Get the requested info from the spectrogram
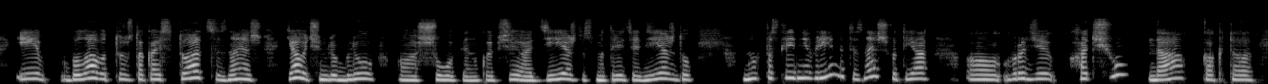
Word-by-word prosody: И 260 -3 0 0.2
была 225 +8 +4
вот 245 -5 -4
тоже 230 -3 -4
такая 230 +2 -1
ситуация, 265 +2 +1
знаешь, 225 +1 +2 0.3
я 300 +3 +6
очень 225 -4 +1
люблю, 220 +5 +2 0.2
э, 195 -2 +2
шопинг, 185 -2 -1
вообще 195 +4 -1
одежду, 205 +4 +1
смотреть 200 +1 +1
одежду. 220 +2 +1 0.5
Но 240 +4 +4
в 270 - -23
последнее 295 +1 +1
время, 360 +8 +1
ты 240 - -6
знаешь, 355 +10 -2
вот 245 -3 -6
я, 260 +2 +1 0.4
э, 225 -1 +3
вроде 250 +1 0
хочу, 265 +8 -2 0.3
да, 225 +8 +2 0.2
как-то, 215 -1 -2
230 Hz, 135 wpm, -23 LUFS, 210-265 Hz, 0.5 s, я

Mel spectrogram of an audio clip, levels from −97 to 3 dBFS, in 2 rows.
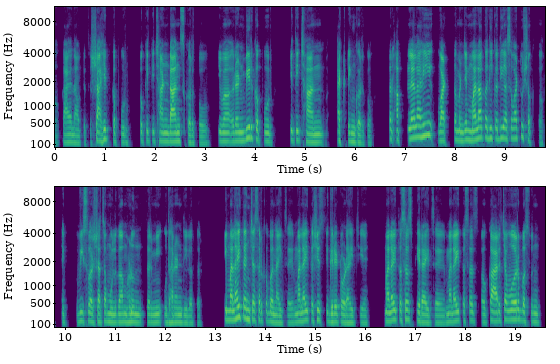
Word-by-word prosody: काय 130 0 -2
नाव 125 -2 -5
त्याचं 110 -1 -15
शाहिद 175 +2 +2
कपूर, 140 -3 -8
तो 160 +6 -12
किती 160 -1 -6
छान 150 -1 +1
डान्स 150 0 +6
करतो 120 -3 -7 0.2
किंवा 150 -1 +2
रणबीर 155 +7 +4
कपूर 150 -5 -3 0.4
किती 165 -1 -2
छान 135 -2 +2 0.3
एक्टिंग 145 -2 -1
करतो. 115 -3 -6 0.4
तर 190 - -1
आपल्याला 205 +5 +3
ही 250 +3 +4
वाटतं, 160 +2 +1
म्हणजे 165 0 +1
मला 170 +4 +5
कधी-कधी 200 -1 -2
असं 195 +1 -2
वाटू 195 +3 -3
शकतं. 110 - -10 0.2
एक 135 - -10 0.2
20 155 +1 -2
वर्षाचा 145 0 0
मुलगा 140 -1 0
म्हणून 135 0 0 0.2
जर 135 - -2
मी 135 +1 -1
उदाहरण 135 0 -2
दिलं 125 -1 -6
तर - - -12 0.5
की - - +4
मलाही 175 +5 +7
त्यांच्यासारखं 175 -4 +1
बनायचं 125 -3 -1
आहे. 125 - -6
मलाही 145 +5 +2
तशीच 165 +2 0
सिगारेट 140 -1 -1
ओढायची 125 -1 -2
आहे, 120 - -8 0.4
मलाही 160 +3 +5
तसंच 175 +1 -1
फिरायचं 130 -4 0
आहे, 120 -1 -4
मलाही 145 +4 +3
तसंच 160 +1 -6
अ, 135 - -3
कारच्या 160 +2 +4
वर 175 +1 +5
बसून, 150 -4 -3
150 Hz, 175 wpm, -25 LUFS, 135-170 Hz, 0.5 s, मलाही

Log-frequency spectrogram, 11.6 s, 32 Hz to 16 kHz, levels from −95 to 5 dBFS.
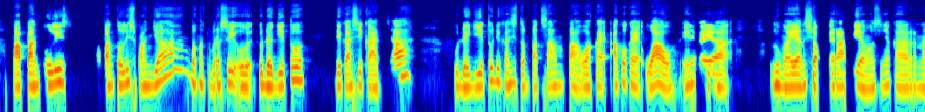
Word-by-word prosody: papan 135 +1 +6
tulis 160 +4 +4 0.4
papan 140 0 0
tulis 155 +3 +1
panjang 175 - 0
banget 150 -2 -2
bersih. 135 +4 0
U - - +2 0.2
udah 140 -1 +4
gitu 140 +7 0 0.5
dikasih 135 +2 0
kaca, 125 +10 0 0.7
udah 135 -1 0
gitu 135 +6 -1
dikasih 155 -2 -3
tempat 135 - -4
sampah, 140 +2 -2
wah 135 - +1
kayak 135 - -2
aku 160 - 0
kayak 130 -3 0
wow 140 - +6 0.2
ini 140 +4 -2
kayak 140 -2 +4 0.7
lumayan 135 -2 +3
shock 135 - +2
therapy 135 +1 0
ya, - - +3
maksudnya 135 +4 -7
karena 125 0 -2
140 Hz, 155 wpm, -22 LUFS, 135-150 Hz, 0.7 s, papan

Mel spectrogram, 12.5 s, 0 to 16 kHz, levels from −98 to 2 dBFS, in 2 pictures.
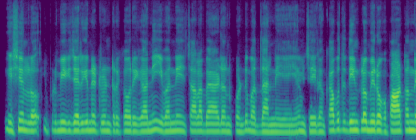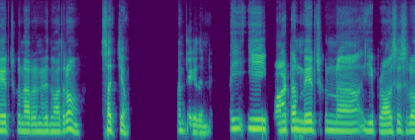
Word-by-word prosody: విషయంలో, 175 0 +1 0.2
ఇప్పుడు 175 -1 -9
మీకు 175 -2 +1
జరిగినటువంటి 170 -1 0
రికవరీ 160 0 -1
కానీ 165 +3 0
ఇవన్నీ 165 +2 -1 0.2
చాలా 165 0 +1
బ్యాడ్ 160 0 +1
అనుకోండి. 155 +1 -5
మరి 160 -3 -3
దాన్ని 150 0 -1 0.3
ఏం 165 - -2
చేయలేం. 155 -1 -1
కాకపోతే 185 +1 0
దీంట్లో 185 +1 +3
మీరు 180 0 +5
ఒక 155 - -5
పాఠం 170 +2 +6
నేర్చుకున్నారనేది 165 -2 0
అనెడిదీ 155 0 -2
మాత్రం 180 +6 +2 0.5
సత్యం. - - +2 0.8
అంతే 175 - -6
కదండీ. 135 -2 -4 0.4
ఈ - - +2 0.3
ఈ - - +6 0.3
పాఠం 185 +4 +4
నేర్చుకున్న 180 -1 +1 0.5
ఈ - - +2
ప్రాసెస్‌లో 160 +1 0
170 Hz, 150 wpm, -22 LUFS, 160-180 Hz, 0.8 s, పాఠం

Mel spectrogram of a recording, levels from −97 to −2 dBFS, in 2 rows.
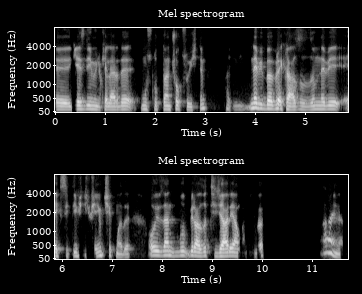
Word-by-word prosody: Eee, 110 -1 +3
gezdiğim 125 -1 +1
ülkelerde 110 +1 0
musluktan 120 0 -4
çok 130 +1 -4
su 105 - -5
içtim. 100 +11 -8 0.4
Ha, 135 - -12 0.4
ne 165 0 +6
bir 145 -3 -2
böbrek 135 -2 +5
rahatsızlığım 110 +2 0
ne 125 -1 0
bir 125 - 0
eksiklikğim, 180 - -5
hiçbir 150 - -13
şeyim 140 +5 -3
çıkmadı. 95 - -6 0.4
O 155 - +2
yüzden 145 -3 +1
bu 145 0 -4
biraz 135 -4 +5
da 140 - -4
ticari 125 +2 +5
anlamda 125 -1 -5 1.2
Aynen. 220 - -2
125 Hz, 135 wpm, -23 LUFS, 115-140 Hz, 1.2 s, ne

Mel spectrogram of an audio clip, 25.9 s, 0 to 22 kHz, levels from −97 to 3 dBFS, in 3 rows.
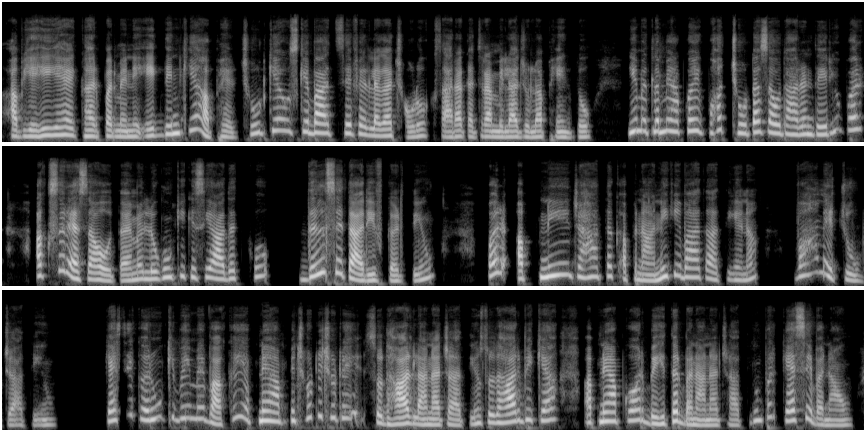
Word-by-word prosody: अब 170 -1 +2
यही 175 +4 +1
है 210 -1 +2
घर 170 -1 +2
पर 170 -2 +1
मैंने 165 0 0
1 185 +4 -2
दिन 240 +3 +4
किया, 350 +5 0
फिर 155 -4 -5
छूट 250 +2 -4
किया 330 0 -3
उसके 300 -1 -3
बाद 260 -3 +5
से 255 - 0
फिर 230 -3 -2
लगा 185 0 +2
छोड़ो 170 +1 -6
सारा 160 +1 0
कचरा 160 +2 0
मिला-जुला 155 0 0
फेंक 145 -2 -3
दो। 150 +1 -3 0.4
ये 300 - +4
मतलब 310 -2 0
मैं 315 +1 +2
आपको 305 +2 0
एक 320 -4 +1
बहुत 345 +6 -3
छोटा-सा 275 +3 +1
उदाहरण 225 -2 +1
दे 220 0 +1
रही 265 - -4
हूँ, 340 - -19
पर 360 +2 0 0.4
अक्सर 440 +8 -4
ऐसा 200 -1 +1
होता 160 -4 +2
है 165 - +1
मैं 200 +3 0
लोगों 210 +5 +1
की 285 - -6
किसी 250 +1 -3
आदत 220 +1 -4
को 280 +2 -5 0.3
दिल 305 - +4
से 380 -3 -1
तारीफ़ 165 0 +4
करती 160 +1 -4
हूँ, 230 +7 -3 0.6
पर 340 +4 +2
अपनी 270 +9 +5
जहाँ 265 +1 0
तक 285 - -3
अपनाने 190 +3 +1
की 310 -1 -5
बात 255 -2 0
आती 190 -3 -4
है 180 - -4
ना, 200 +7 -4 0.4
वहाँ 330 +7 -5
मैं 290 - +1
चूक 165 -6 -5
जाती 150 -1 -9
हूँ। 155 +1 -7 0.5
कैसे 280 +11 -1
करूँ 305 +5 +2
कि 360 - -7
भई 335 +3 -4
मैं 330 -1 -4
वाक़ई 325 - +1
अपने 275 -3 +3
आप 250 -2 +3
में 270 - +1
छोटे-छोटे 355 +1 -5 0.2
सुधार 185 -2 +5
लाना 160 -1 +3
चाहती 155 +3 -4
हूँ। 200 - 0
सुधार 225 +3 +4
भी 295 +2 -1
क्या, 285 +2 -1 0.3
अपने 250 +3 +4
को 280 0 +2
और 290 - +1
बेहतर 190 +9 +4
बनाना 150 -5 0
चाहती 150 - -10
हूँ, 280 - +1
पर 370 - -9
कैसे 280 +3 +1
बनाऊँ? 145 - -3
225 Hz, 215 wpm, -23 LUFS, -, 0.6 s, बाद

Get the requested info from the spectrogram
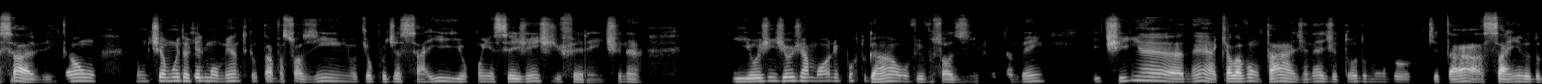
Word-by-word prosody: sabe. 115 -1 +4
Então, 155 +3 0 0.4
não 145 0 -13
tinha 165 +3 +4
muito 170 0 0
aquele 160 +1 +1
momento 155 +1 -3
que - - -12
eu - - -8
estava 130 - -2
sozinho, 135 +2 -3
que 140 - -7
eu 135 - -1
podia 130 +1 -3
sair 135 +3 -2
ou 130 - -6
conhecer 135 +1 +1
gente 140 +3 0
diferente, 115 -2 -4
né. 120 -2 -6 0.9
E, 140 0 0
hoje 150 +3 +2
em - - -5
dia, 165 0 +2
eu 170 - +2
já 170 -1 +2
moro 160 0 -4
em - - -10
Portugal, 145 -2 -1
vivo 125 0 -10
sozinho 125 +1 -3 0.2
também, 130 +7 -7 0.5
e - - -13
tinha, 165 -3 +3
né, 150 +7 -2
aquela 135 +3 +5
vontade, 135 -4 +1
né, 140 +3 -4
de 125 -2 -5
todo 135 +2 -8
mundo 125 -2 -12
que - - -4
está 125 +3 +3
saindo 130 0 +4
do 125 - -7
135 Hz, 175 wpm, -23 LUFS, 125-155 Hz, 0.9 s, aquela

